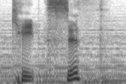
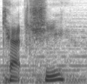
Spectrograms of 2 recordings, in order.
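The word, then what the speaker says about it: Cait Sith: We have Yuffie the Thief, Kate Sith, or as some pronounce, I think Kat Shi.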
